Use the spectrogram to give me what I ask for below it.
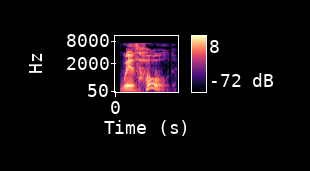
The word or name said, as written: withhold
